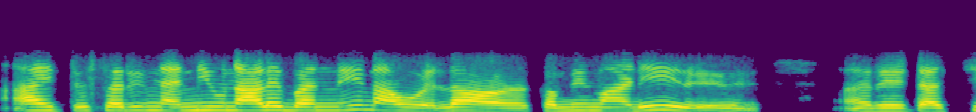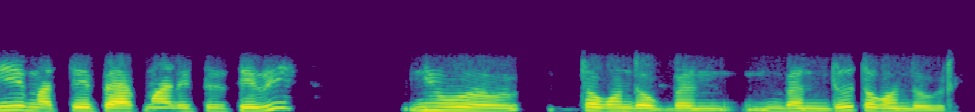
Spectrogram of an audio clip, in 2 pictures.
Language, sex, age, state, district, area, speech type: Kannada, female, 18-30, Karnataka, Bagalkot, rural, conversation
